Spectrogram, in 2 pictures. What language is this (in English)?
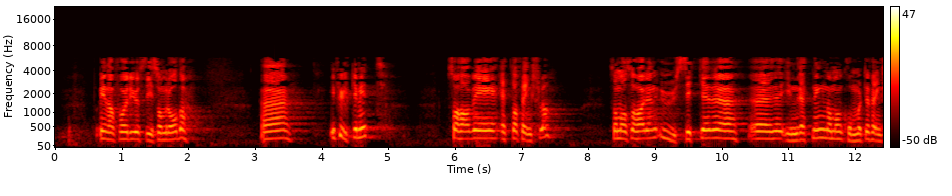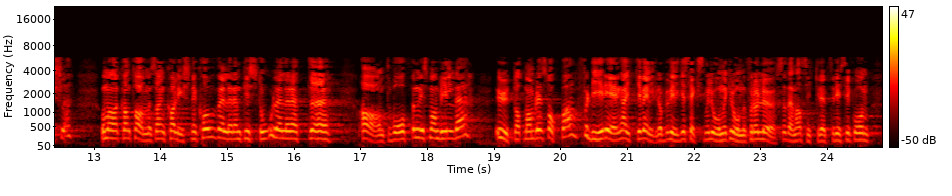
Norwegian Bokmål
